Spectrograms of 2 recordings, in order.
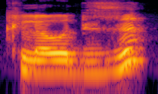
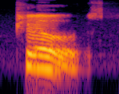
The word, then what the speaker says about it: clothes: The fourth one is actually pronounced clothes. For example, the T and the H are often not pronounced individually. So we don't say clothes, we say clothes.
